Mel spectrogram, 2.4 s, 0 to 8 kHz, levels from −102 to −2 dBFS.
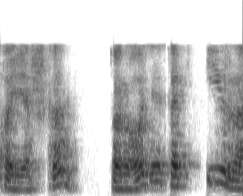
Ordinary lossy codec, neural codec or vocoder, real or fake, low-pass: AAC, 16 kbps; none; real; 7.2 kHz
